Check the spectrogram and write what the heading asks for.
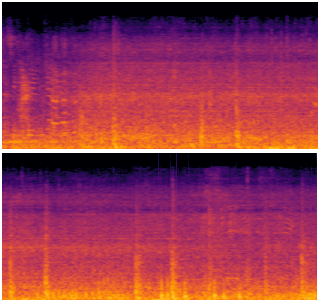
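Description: Railway coach running along the line: a steady low rumble, with a knock from the wheels over the rail joints every second or so, unevenly spaced.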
